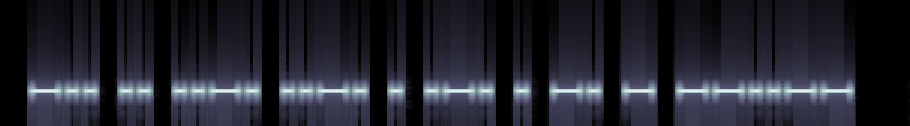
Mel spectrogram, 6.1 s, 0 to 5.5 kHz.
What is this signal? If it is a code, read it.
Morse code, heard as a keyed tone, about 20 wpm, 600 Hz. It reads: DIFFERENT,
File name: the old man and the sea / the old man and the sea part 1 20wpm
